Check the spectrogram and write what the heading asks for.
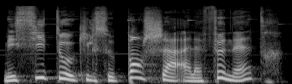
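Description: A woman storyteller reading a bedtime fable aloud in a slow, expressive way. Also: mid-range voice.

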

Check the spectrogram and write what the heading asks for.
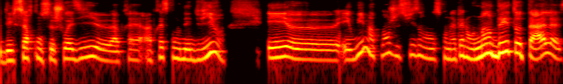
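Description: A woman's voice: fairly low pitch, darkish tone, no room sound. Thoughtful woman singer, dry close sound. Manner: thoughtful, hesitant, many fillers and restarts. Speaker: singer guest. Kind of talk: interview answers. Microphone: phone held in hand.

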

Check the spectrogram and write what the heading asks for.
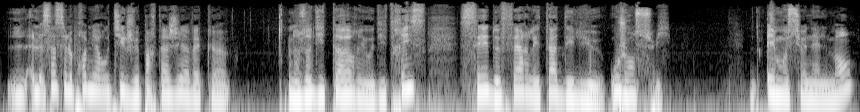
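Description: A middle-aged woman appears as an interview guest offering parenting advice, speaking in a fairly high voice on a dry recording. She's animated and expressive, acting out the inner voices of stressed parents.

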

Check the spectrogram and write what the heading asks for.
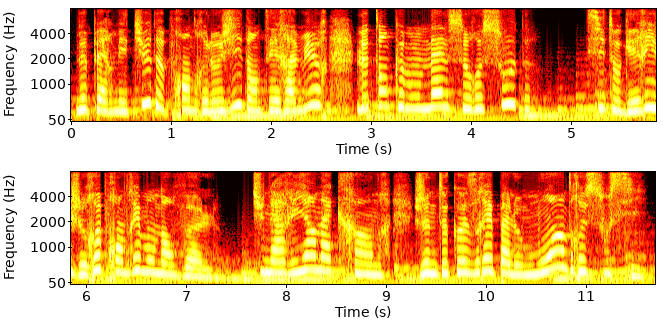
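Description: A woman's voice: sits high, lively intonation, unhurried, music in the background, pitched above the performer's own voice. A woman voicing a small injured bird who asks politely and timidly for shelter, in a French storybook tale. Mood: pleading. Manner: polite, pleading.

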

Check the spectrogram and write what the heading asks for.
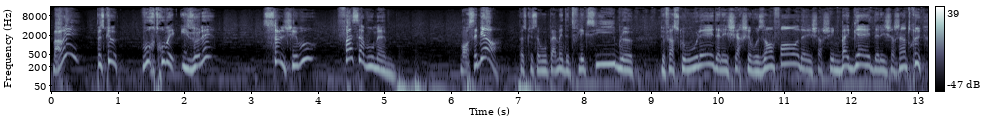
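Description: A male radio host with a high voice that swings up and down a lot. He talks playfully and with plenty of energy, moving fast from one topic to the next. Faint music plays behind him in the studio. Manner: animated, playful, jumps between topics. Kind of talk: lively radio show chat.

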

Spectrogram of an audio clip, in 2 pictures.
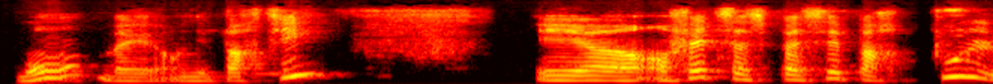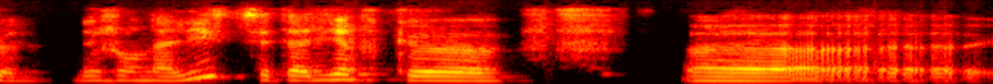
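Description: A woman, a sports journalist, telling an anecdote in casual conversation, animated, with many fillers and repeated words. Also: fairly low pitch, unhurried, gravelly. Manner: lively storyteller with many fillers and repetitions.

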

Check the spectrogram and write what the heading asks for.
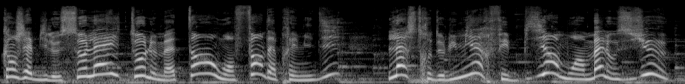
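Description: Fussy, self-important storybook colour, woman narrator putting it on, raised pitch. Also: big pitch swings, unhurried, soft background music. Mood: prim.

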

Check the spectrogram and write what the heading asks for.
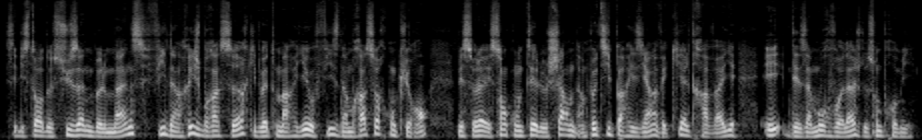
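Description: A male presenter speaks quickly at medium pitch. His style is informal and explanatory, in a dry recording. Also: darkish tone, slightly rough, dry recording.

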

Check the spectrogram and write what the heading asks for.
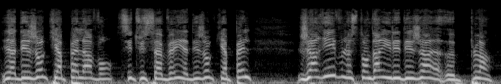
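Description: A woman hosting a live call-in radio classifieds show, talking quickly in a chatty, teasing way and repeating callers' details. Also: high voice, soft background music.

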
